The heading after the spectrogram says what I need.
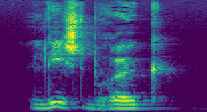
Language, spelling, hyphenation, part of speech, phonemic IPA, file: Dutch, liesbreuk, lies‧breuk, noun, /ˈlis.brøːk/, Nl-liesbreuk.ogg
- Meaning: inguinal hernia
